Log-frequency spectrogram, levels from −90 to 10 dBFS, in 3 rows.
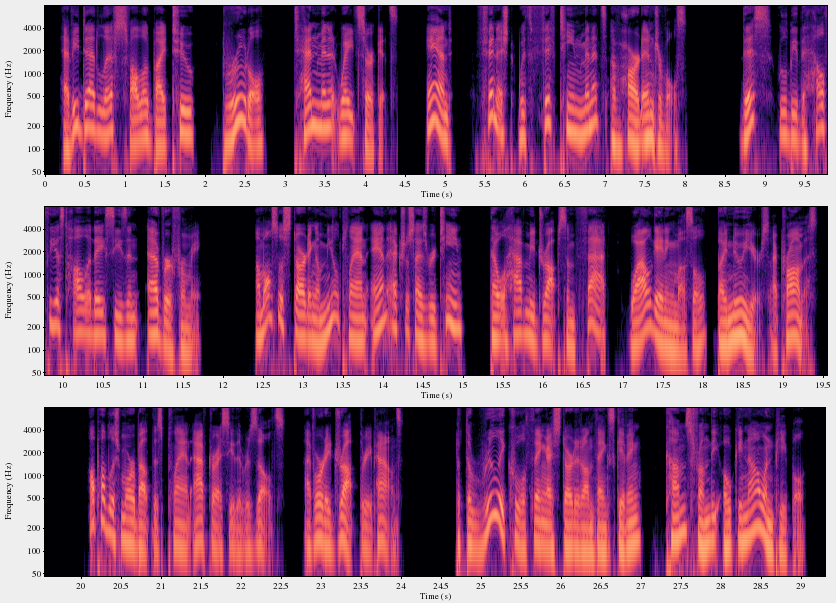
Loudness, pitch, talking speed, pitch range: -19 LUFS, 130 Hz, 170 wpm, 115-155 Hz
